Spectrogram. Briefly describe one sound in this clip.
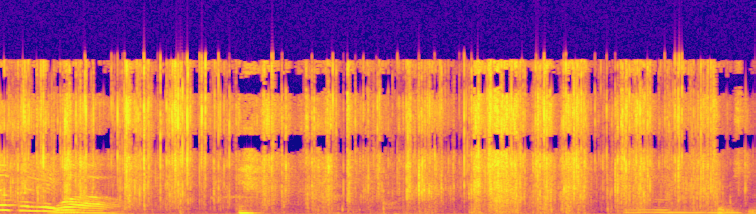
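Foil wrapping crinkles and tears.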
